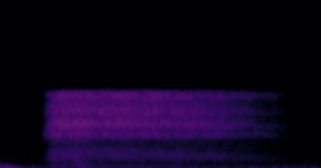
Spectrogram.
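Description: A single deep, drawn-out breath, a loud airy rush lasting nearly two seconds with steady intensity, then tapering off, done as a deep breath in and loud exhale in a breathing exercise. No one speaks.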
